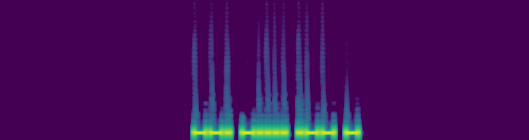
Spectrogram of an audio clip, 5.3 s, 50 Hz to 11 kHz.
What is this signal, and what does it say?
Morse code, heard as a keyed tone, about 31 wpm, 700 Hz. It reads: G6WT
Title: DXCC-100 Call Signs - 4 Characters - 30wpm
